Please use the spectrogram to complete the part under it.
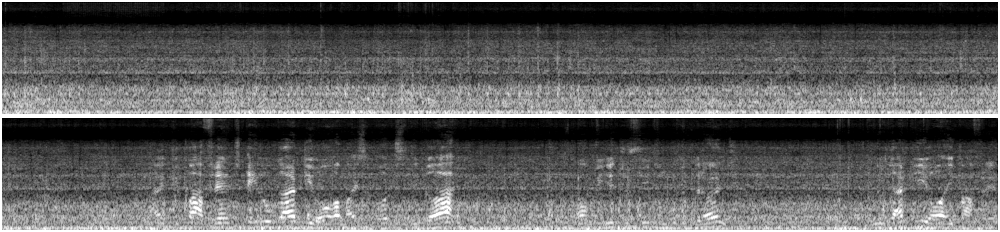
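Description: A vehicle's engine rumbles steadily as it drives along.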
